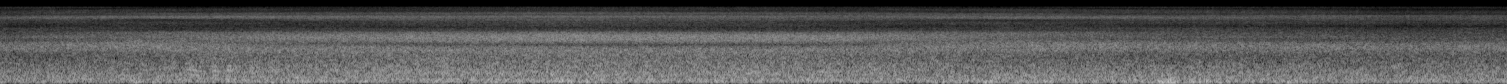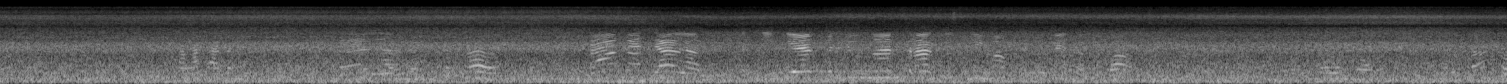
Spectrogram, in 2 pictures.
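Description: River floodwater rushing steadily through a dam weir, a continuous even rush of water from a river in flood.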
